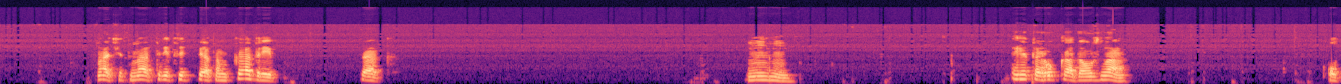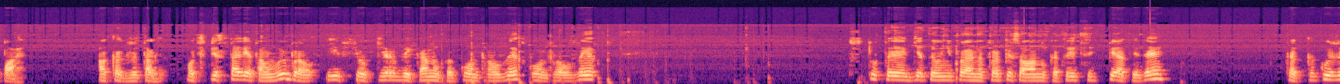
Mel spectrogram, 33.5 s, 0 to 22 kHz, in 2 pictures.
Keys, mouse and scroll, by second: 1.2 shift+middle click, 11.2-11.9 middle drag, 12.6 g, 15.7 middle click, 17.2-20.1 middle drag, 22.4 ctrl+z, 23.0 ctrl+z, 23.6 ctrl+z, 24.1 ctrl+z, 24.7 ctrl+z, 25.4 ctrl+z, 26.4 ctrl+z, 29.7 click.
